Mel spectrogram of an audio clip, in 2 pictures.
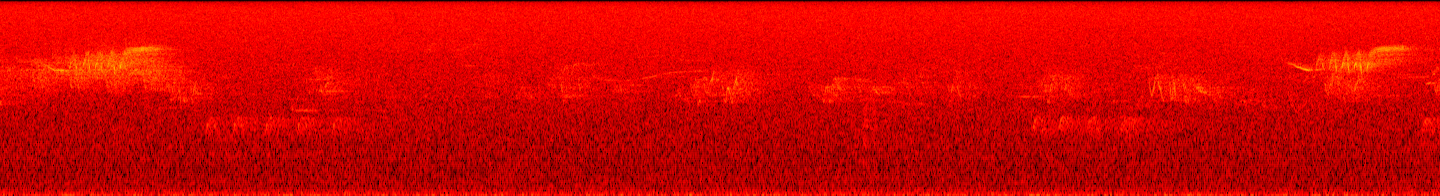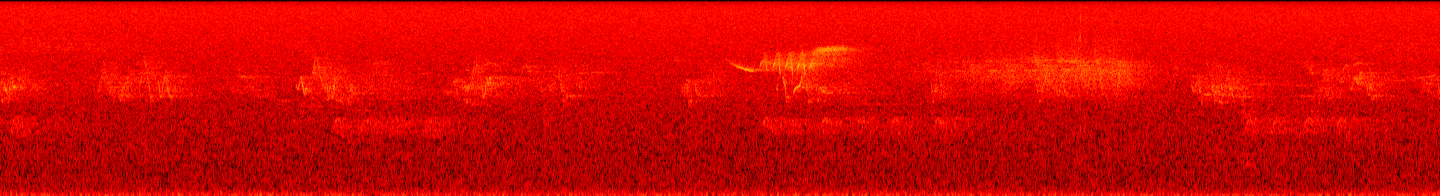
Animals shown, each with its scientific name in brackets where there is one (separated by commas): Ovenbird (Seiurus aurocapilla), Black-throated Blue Warbler (Setophaga caerulescens), American Crow (Corvus brachyrhynchos), Wood Thrush (Hylocichla mustelina), Eastern Wood-Pewee (Contopus virens), Red-eyed Vireo (Vireo olivaceus)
